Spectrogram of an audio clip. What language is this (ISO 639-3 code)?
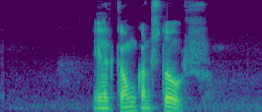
isl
